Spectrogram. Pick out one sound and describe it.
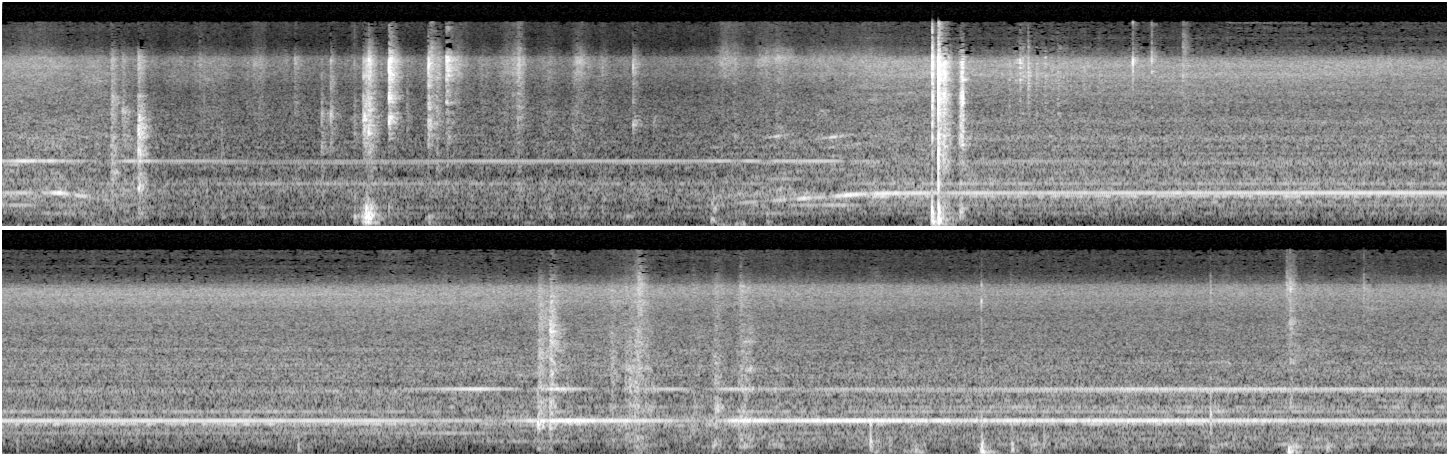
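Computer cooling fans whir with a steady, high hum that rises in pitch and then holds.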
